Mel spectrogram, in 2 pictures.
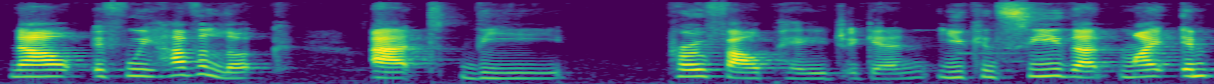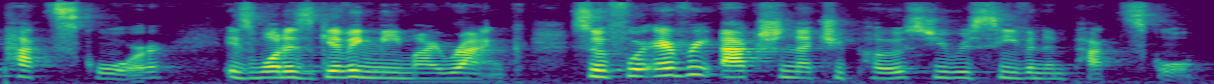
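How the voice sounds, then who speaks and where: Presenting an online platform, a woman from Zimbabwe with a slightly high voice takes new users through every screen in turn. Her explanation is calm and methodical, delivered at a normal pace.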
